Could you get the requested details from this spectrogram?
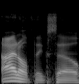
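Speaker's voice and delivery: firm, emphatic "no" with stress on "I".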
